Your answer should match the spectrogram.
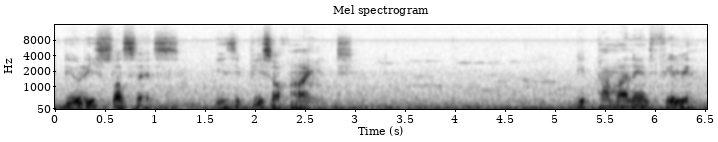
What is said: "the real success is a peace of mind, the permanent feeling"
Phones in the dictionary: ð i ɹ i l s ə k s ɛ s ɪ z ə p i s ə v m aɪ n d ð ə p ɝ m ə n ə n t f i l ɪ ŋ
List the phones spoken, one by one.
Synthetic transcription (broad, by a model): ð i ɹ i s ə s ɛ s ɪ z ə p i s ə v m aɪ n d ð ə p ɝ m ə n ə n t f i l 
